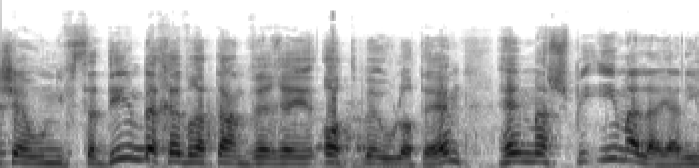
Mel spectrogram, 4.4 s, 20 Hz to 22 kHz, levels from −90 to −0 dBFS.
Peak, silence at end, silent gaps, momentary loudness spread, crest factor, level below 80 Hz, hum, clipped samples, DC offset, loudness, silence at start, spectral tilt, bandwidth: 0 dBFS; 0 s; none; 6 LU; 16 dB; -50 dBFS; none; under 0.1%; under 0.1%; -16 LUFS; 0 s; -5 dB/octave; 11 kHz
